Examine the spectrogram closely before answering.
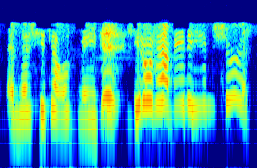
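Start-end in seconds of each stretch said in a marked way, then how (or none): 1.7-3.1 tearful, pitched up; crying. Real, not acted. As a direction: voice cracks high with real tears. Breaks down recounting the firing.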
